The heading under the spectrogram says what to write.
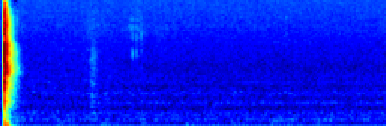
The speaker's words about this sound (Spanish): Hacemos pausa para hacer claqueta. Espera, doy otro aplauso y ya puedes continuar, ¿eh?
